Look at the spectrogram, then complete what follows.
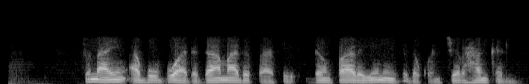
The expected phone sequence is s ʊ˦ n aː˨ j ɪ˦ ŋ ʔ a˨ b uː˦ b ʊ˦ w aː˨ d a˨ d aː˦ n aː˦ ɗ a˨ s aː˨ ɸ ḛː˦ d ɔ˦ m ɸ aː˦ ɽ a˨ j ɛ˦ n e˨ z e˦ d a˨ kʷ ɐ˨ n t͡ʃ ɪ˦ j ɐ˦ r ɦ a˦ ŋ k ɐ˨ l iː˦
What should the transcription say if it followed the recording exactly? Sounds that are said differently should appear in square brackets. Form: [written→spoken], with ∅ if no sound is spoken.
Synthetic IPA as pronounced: s ʊ˦ n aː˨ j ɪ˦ ŋ ʔ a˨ b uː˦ b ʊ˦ w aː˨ d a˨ d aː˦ [n→m] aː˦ [ɗ→d] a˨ s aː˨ ɸ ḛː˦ d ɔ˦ m ɸ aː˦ ɽ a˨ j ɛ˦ n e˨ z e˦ d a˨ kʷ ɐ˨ n t͡ʃ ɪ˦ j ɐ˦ r ɦ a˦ ŋ k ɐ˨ l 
